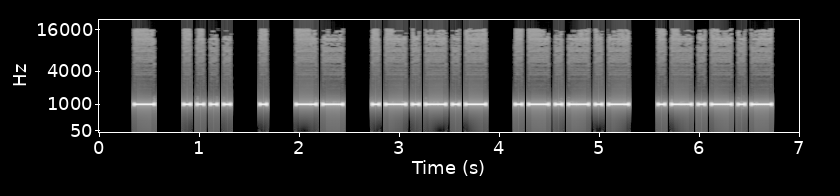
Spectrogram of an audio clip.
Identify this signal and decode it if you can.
Morse code, heard as a keyed tone, about 18 wpm, spaced as for 15 wpm, 1000 Hz. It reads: THEM...
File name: qotdfiles / 15wpm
